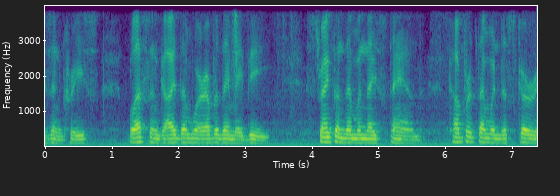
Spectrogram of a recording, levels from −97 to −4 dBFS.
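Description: No faults are audible; the band stops at 4 kHz with the light coding noise expected of the call path, consistent with G.711 A-law at 64 kbps.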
